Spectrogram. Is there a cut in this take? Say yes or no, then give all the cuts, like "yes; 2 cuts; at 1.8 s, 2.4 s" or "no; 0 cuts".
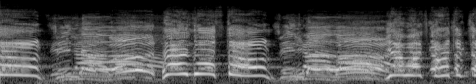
no; 0 cuts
